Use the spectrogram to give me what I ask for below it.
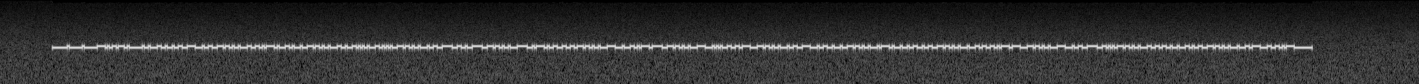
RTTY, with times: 1.4-2.2 0292
2.3-3.1 8371
3.2-4.0 0476
4.1-4.9 2505
5.0-5.8 5328
5.9-6.7 9735
6.8-7.6 9689
7.7-8.5 2921
8.6-9.4 3122
9.5-10.3 7839
10.4-11.2 9254
11.3-12.1 8072
12.2-13.0 7983

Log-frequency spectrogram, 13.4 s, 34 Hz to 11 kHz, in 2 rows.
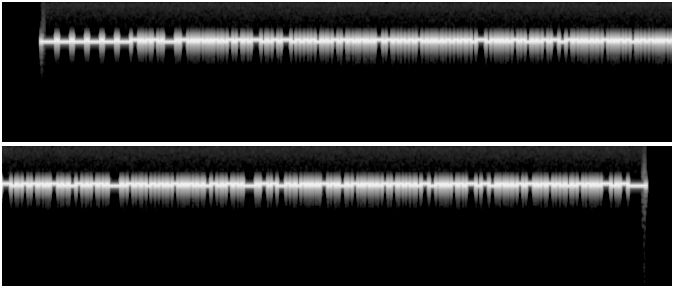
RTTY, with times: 1.7-2.3 ESSA
2.5-3.4 TATICA
3.5-3.8 DE
4.0-5.6 INFILTRACAO
5.8-7.0 FASCISTA
7.1-7.6 E,
7.7-8.9 ALIAS,
9.1-10.6 EMPREGADA
10.7-11.2 POR
11.3-11.9 TODA
12.2-13.0 PARTE

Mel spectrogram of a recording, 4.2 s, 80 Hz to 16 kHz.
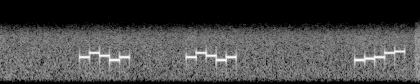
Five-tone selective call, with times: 0.8-1.3 36413
1.9-2.4 36413
3.5-4.0 12367

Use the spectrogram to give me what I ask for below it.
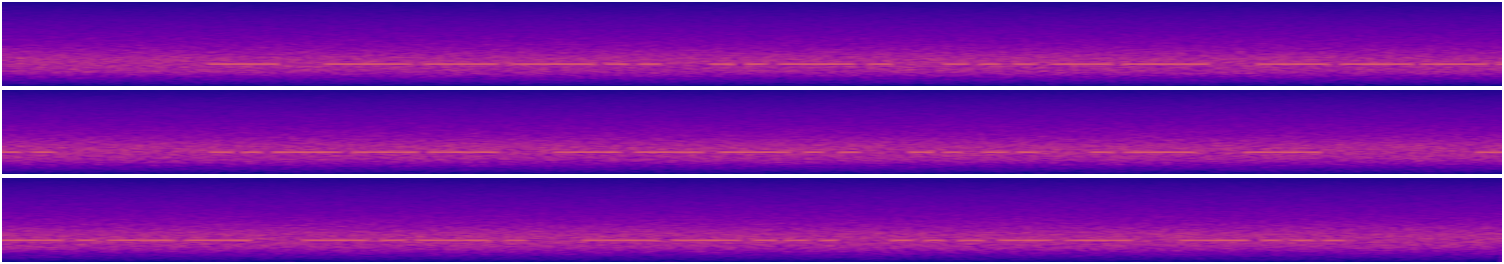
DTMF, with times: none

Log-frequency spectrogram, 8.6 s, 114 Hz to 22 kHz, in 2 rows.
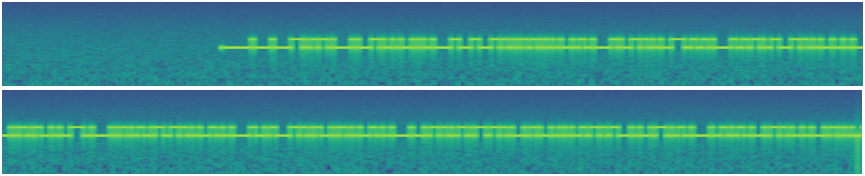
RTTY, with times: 1.8-2.5 XH6MM
2.6-3.2 SR2G
3.3-4.0 58IHM
4.1-5.2 1SB5SWZ
5.3-5.8 0CV
5.9-6.5 BS0K
6.6-6.8 AE
6.9-7.3 KGJU
7.4-8.2 M32UWK
8.3-8.6 …

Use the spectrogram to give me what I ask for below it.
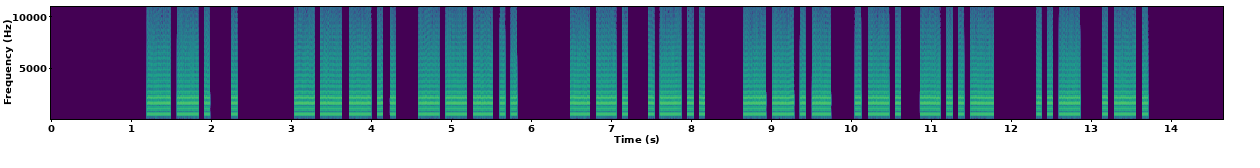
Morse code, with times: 1.2-2.3 GE
3.0-5.8 88
6.5-8.2 GL
8.7-11.8 QRX
12.3-13.7 UR

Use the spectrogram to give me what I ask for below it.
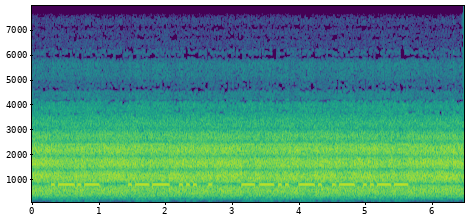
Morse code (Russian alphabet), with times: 0.3-1.0 Я
1.5-2.7 ВСЕ
3.2-5.6 ЗНАЮ

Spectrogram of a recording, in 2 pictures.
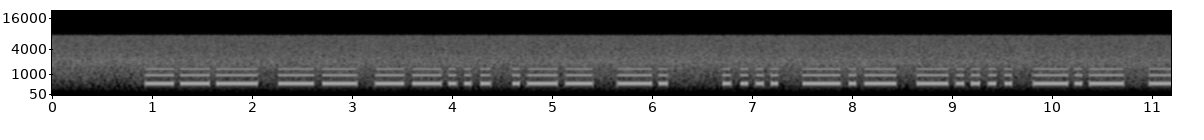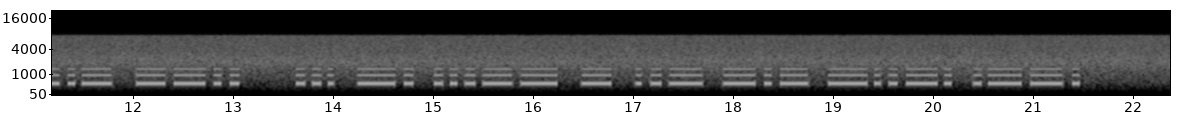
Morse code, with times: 0.9-6.1 OM7WN
6.7-13.1 HK6KKZ
13.6-21.5 SN3TUK/P

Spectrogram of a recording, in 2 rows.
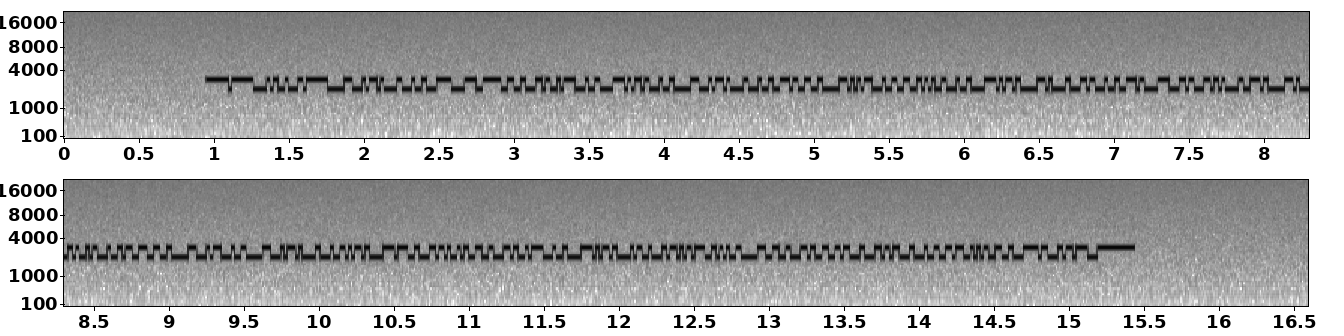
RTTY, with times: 1.8-2.2 THE
2.4-3.4 MOVING
3.6-3.9 OF
4.1-4.6 THE
4.7-5.4 CITY
5.5-5.9 IS
6.0-6.9 OFTEN
7.0-8.5 CONNECTED
8.7-9.3 WITH
9.5-10.0 THE
10.2-11.5 FOUNDING
11.7-12.0 OF
12.3-14.0 JUSTINIANA
14.1-15.3 PRIMA.

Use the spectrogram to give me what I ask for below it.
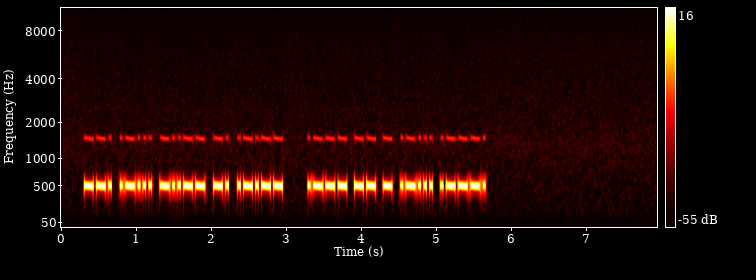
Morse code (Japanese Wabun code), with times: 0.3-3.0 リオユタテ
3.3-5.7 ヲヨムオセ

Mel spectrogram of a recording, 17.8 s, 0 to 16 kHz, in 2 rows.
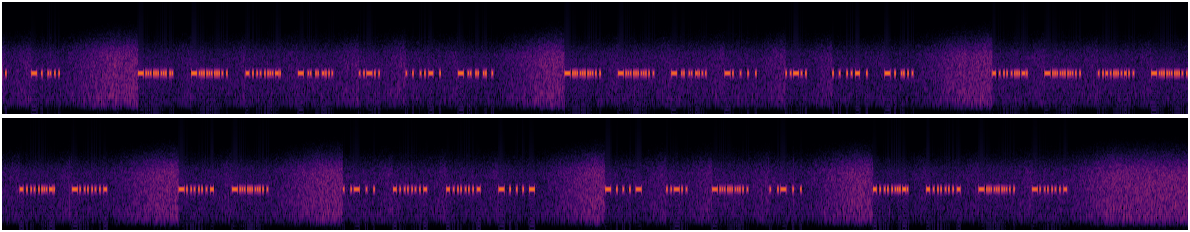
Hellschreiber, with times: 0.0-0.5 …
1.0-3.7 BEGRIJP
4.2-6.9 EERLIJK
7.4-9.7 GEZEGD
10.2-10.9 DE
11.4-12.9 TOON
13.4-14.9 NIET
15.4-16.9 GOED

